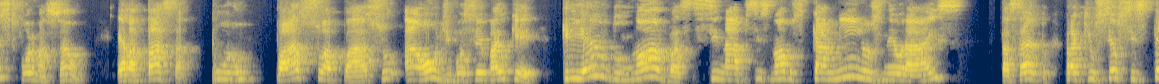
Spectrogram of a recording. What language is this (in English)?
Portuguese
